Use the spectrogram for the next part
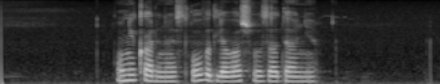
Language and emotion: Russian, neutral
